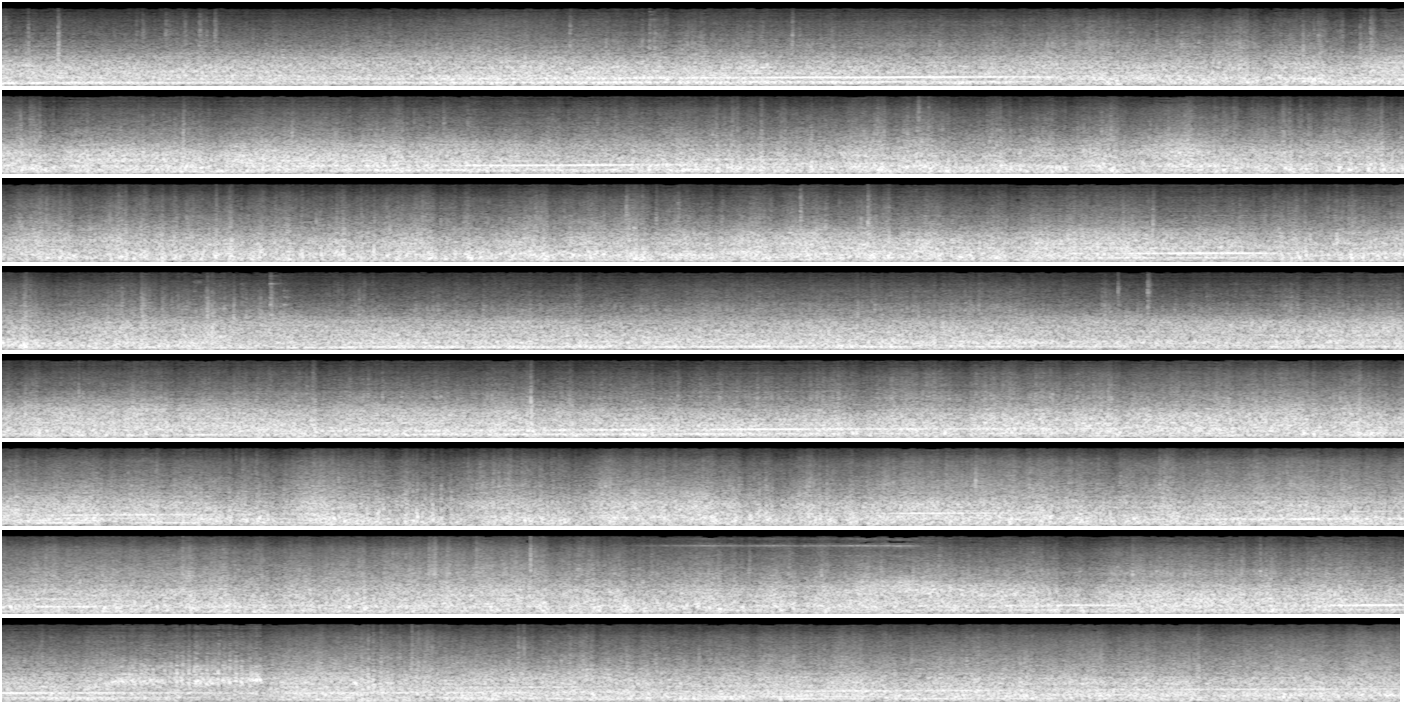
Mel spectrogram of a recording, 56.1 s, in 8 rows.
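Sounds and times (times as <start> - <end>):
car engine running hard: 0.0 - 56.0
wind and tyre noise: 0.0 - 56.0.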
